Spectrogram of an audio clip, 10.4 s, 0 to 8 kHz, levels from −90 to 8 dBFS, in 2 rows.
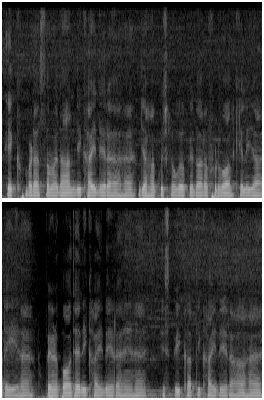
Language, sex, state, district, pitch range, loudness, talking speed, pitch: Hindi, male, Maharashtra, Nagpur, 120-125 Hz, -29 LUFS, 165 wpm, 125 Hz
